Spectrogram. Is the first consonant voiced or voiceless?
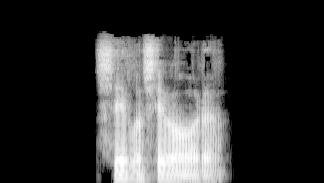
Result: voiceless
